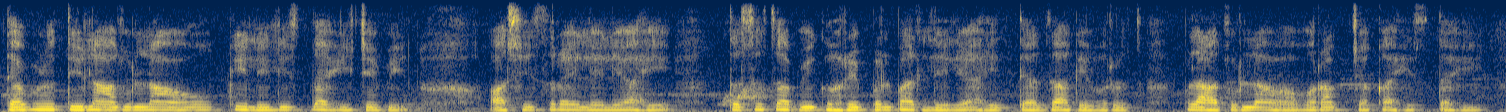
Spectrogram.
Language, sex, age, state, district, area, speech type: Marathi, female, 30-45, Maharashtra, Sangli, rural, spontaneous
